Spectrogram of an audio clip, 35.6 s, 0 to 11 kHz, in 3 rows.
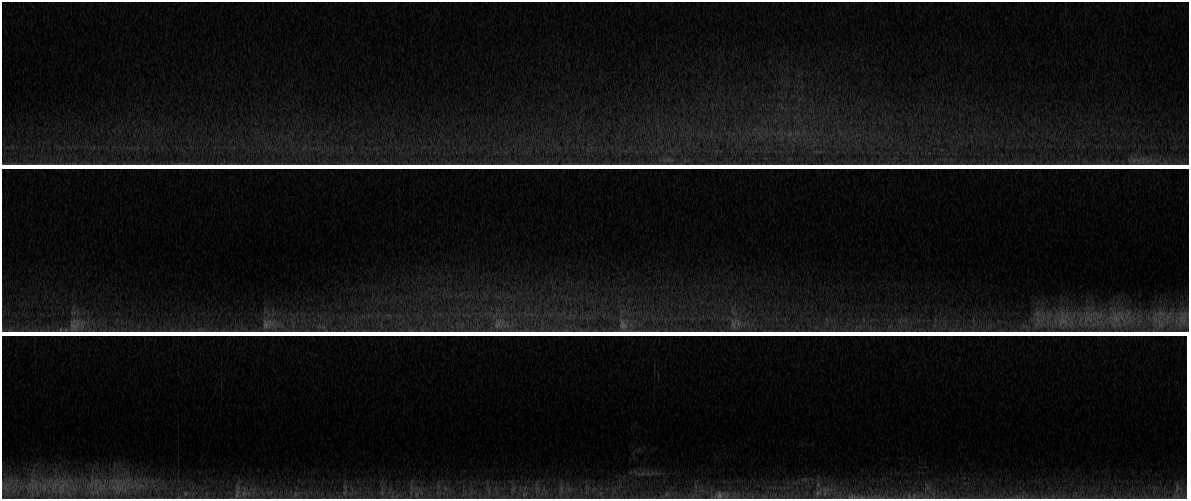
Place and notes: South Deering, Chicago, IL, USA - Guns of New Year 2014
Recording gun shots from neighbors to bring in the new year.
